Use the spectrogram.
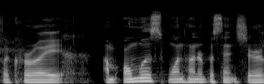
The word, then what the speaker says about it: LaCroix: would say it's pronounced lacroix i'm almost 100 sure like 99.9 percent sure if you go to the lacorio website it says it rhymes with enjoy so okay i didn't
